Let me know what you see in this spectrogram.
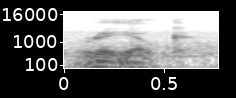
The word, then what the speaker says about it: Ryuk: It's pronounced Ryuk.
